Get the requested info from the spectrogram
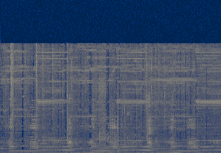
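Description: Grundfos Smart Digital DDA dosing pump's stepper motor running just after start-up. It is a faint pitched whir that comes in short tones repeating every half second or so.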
